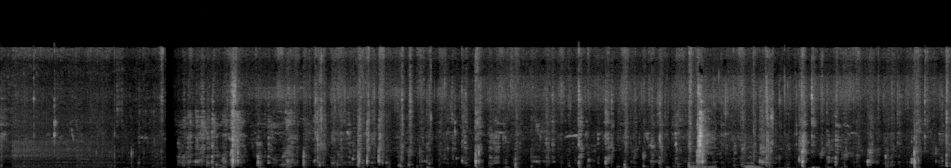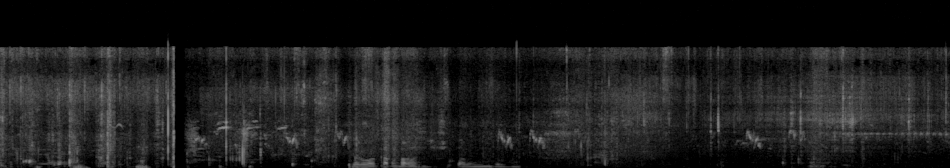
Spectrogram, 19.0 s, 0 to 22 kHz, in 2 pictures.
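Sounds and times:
mule hooves clopping on dirt: 1.1 - 13.2.

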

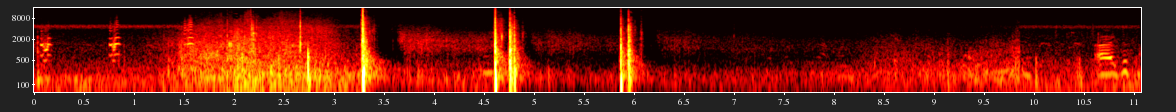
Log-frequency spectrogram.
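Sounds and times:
geese honking: 0.0 - 1.8
shotgun shots: 3.2 - 6.8.

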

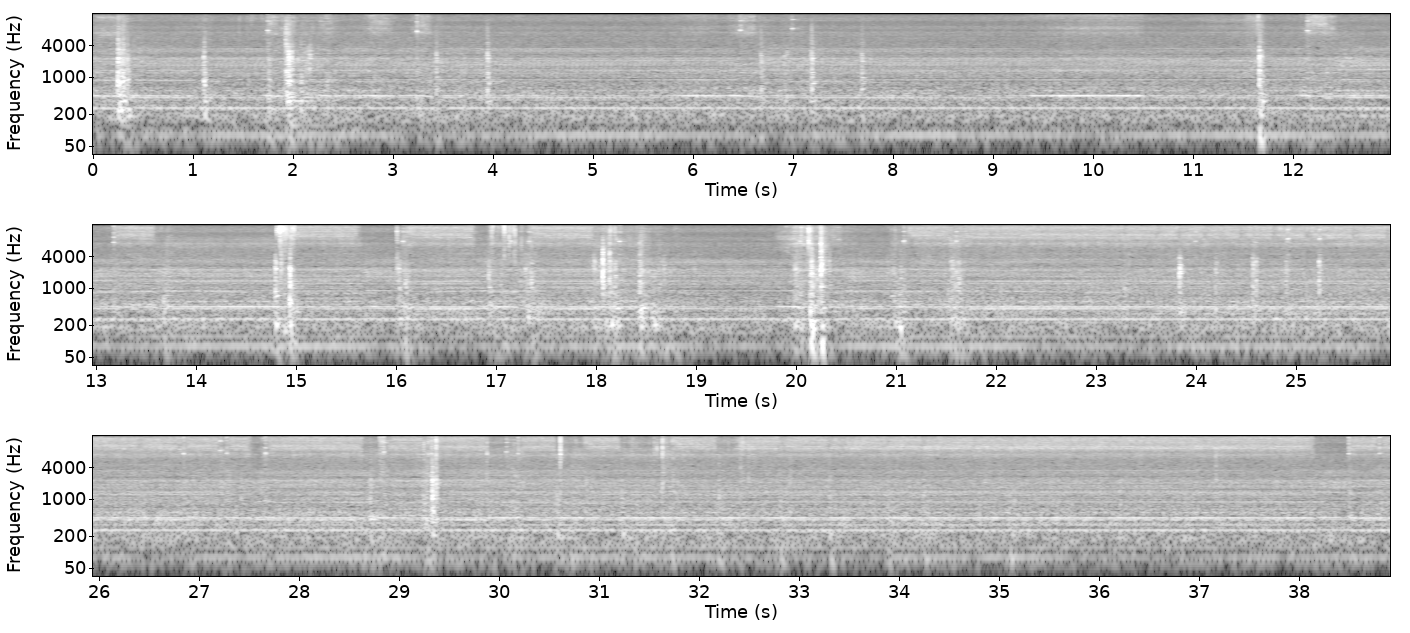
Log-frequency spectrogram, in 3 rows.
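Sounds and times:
tractor diesel engine: 11.4 - 38.9.

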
